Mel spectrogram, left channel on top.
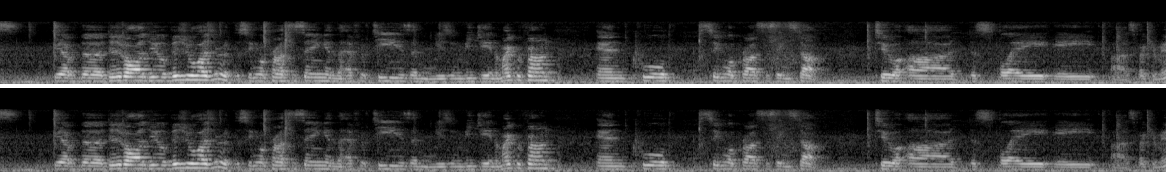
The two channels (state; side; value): quieter; right; 3.2 dB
